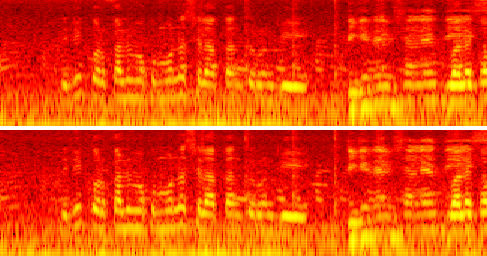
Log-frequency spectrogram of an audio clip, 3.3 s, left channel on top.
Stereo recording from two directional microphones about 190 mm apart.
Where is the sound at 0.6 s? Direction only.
15° right (ahead or behind).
